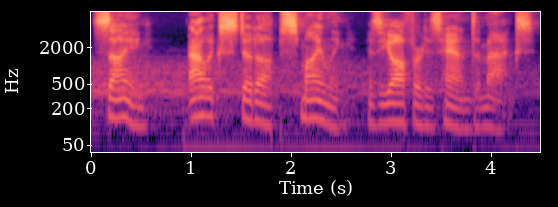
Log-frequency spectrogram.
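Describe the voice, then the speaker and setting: A man's voice: medium pitch, measured pace, faint music behind. A man giving scripted, dramatic story narration for an audio drama.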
